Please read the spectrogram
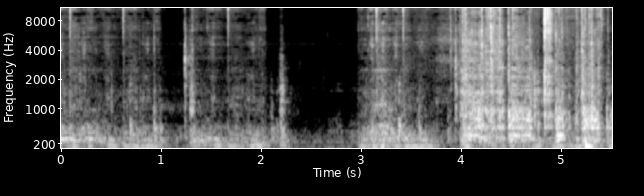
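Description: Electric domestic sewing machine stitching slowly over a nylon zipper, backstitching to secure the seam. The stitching stops about two seconds in, and after a brief pause a louder stretch of machine and handling noise follows near the end.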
